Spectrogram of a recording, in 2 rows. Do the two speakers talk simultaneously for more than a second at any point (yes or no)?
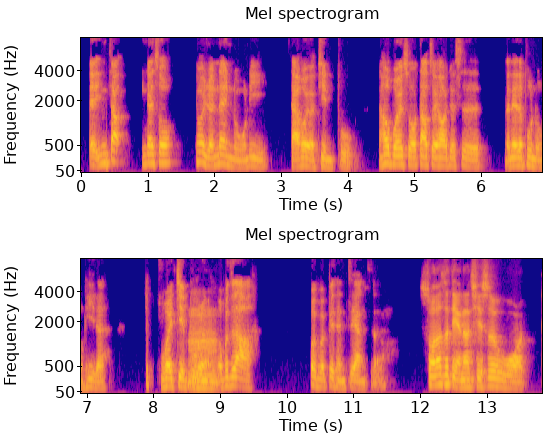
no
